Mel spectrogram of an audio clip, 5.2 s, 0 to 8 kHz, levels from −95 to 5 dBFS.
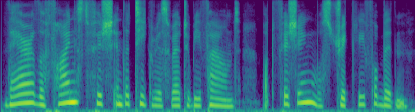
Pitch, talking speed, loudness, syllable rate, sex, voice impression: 210 Hz, 185 wpm, -17 LUFS, 5.0 syllables/s, female, feminine, slightly adult-like, fluent, cute, slightly calm, friendly, kind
